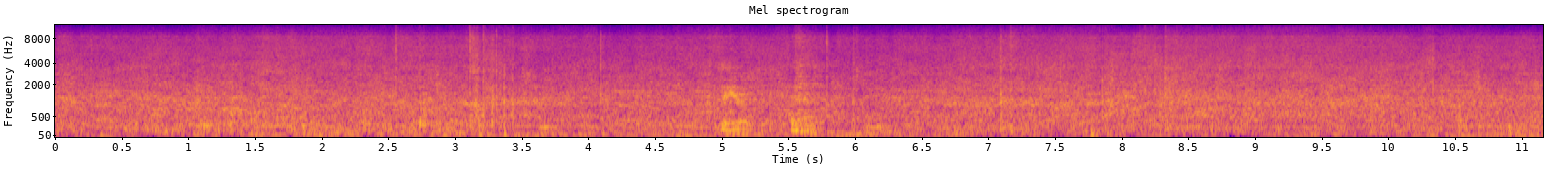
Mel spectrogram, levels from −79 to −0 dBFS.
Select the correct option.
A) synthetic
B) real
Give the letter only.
A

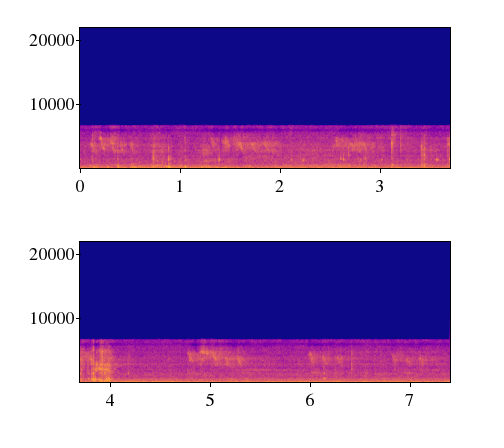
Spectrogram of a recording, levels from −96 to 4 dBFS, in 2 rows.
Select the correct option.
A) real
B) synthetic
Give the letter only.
B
